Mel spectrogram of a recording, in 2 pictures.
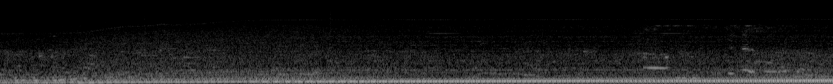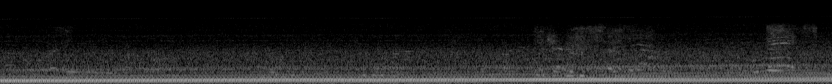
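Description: A vehicle engine hums steadily and slowly rises in pitch as it speeds up.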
